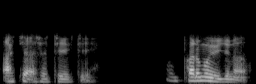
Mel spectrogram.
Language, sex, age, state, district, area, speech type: Kashmiri, male, 18-30, Jammu and Kashmir, Ganderbal, rural, conversation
